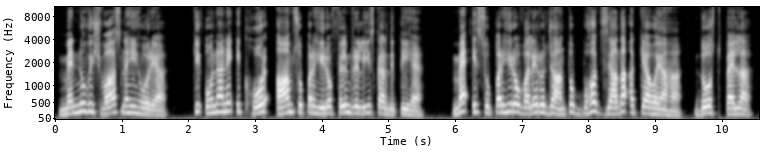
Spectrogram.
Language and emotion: Punjabi, disgusted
